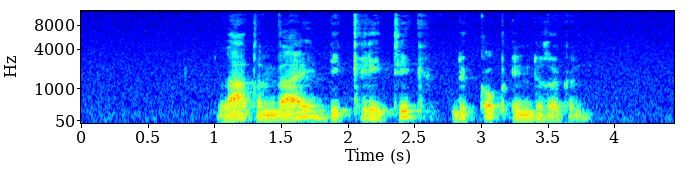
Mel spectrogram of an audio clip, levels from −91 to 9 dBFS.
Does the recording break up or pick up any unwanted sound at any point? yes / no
no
